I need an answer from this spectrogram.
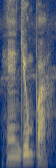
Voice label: "heñjuñpa", apatani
